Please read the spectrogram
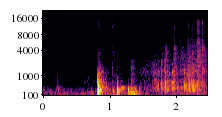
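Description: A sharp thump about a second in, two quicker thumps right after, then the rustle and crinkle of wrapping paper as a large wrapped present is grabbed and lifted.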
